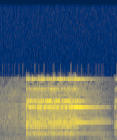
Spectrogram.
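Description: An old telephone bell rings in a single continuous burst of about a second and a half, clear and moderately loud, then stops.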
